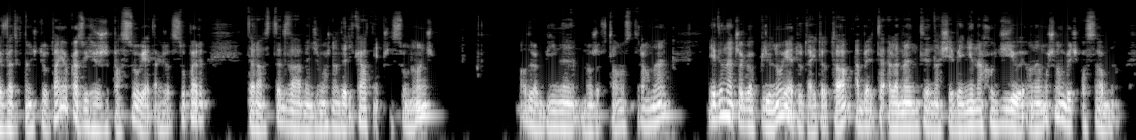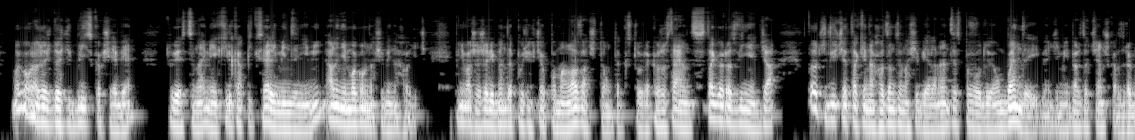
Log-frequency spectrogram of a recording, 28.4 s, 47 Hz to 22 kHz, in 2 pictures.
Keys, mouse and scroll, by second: 2.6 click, 4.3 l, 5.9 g, 8.4 l, 8.7 g, 11.3 l, 15.5 middle click, 18.5-19.1 scroll up 1, 20.1 scroll up 1, 20.8 middle click, 27.7 l.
